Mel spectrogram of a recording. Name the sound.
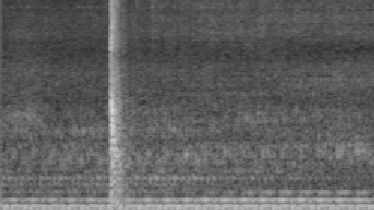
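muscle car exhaust rumble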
